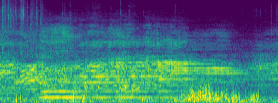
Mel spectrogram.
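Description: Engine and propeller of a large radio-controlled MXS aerobatic model plane running at a steady, even pitch as it flies past, fading slightly about four seconds in before picking up again.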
